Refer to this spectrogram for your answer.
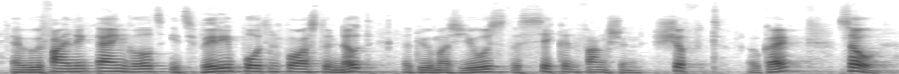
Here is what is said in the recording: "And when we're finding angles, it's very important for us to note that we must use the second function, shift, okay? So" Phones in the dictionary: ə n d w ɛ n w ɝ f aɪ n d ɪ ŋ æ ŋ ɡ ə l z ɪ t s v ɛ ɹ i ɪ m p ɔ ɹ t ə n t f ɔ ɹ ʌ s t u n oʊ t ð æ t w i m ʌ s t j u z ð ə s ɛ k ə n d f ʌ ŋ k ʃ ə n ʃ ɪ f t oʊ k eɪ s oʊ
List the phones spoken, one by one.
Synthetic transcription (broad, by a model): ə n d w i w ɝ f aɪ n d ɪ ŋ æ ŋ ɡ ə l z ɪ t s v ɛ ɹ i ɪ m p ɔ t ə n t f ɔ ɹ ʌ s t u n oʊ t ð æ t w i m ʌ s t j u z ð ə s ɛ k ə n d f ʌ ŋ k ʃ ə n ʃ ɪ f t oʊ k eɪ s oʊ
